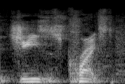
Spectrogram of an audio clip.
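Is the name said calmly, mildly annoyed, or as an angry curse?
angry curse. It is said as an angry, exasperated curse. It takes the name in vain as a curse. "you go to hell forever. Just for saying it like that"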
